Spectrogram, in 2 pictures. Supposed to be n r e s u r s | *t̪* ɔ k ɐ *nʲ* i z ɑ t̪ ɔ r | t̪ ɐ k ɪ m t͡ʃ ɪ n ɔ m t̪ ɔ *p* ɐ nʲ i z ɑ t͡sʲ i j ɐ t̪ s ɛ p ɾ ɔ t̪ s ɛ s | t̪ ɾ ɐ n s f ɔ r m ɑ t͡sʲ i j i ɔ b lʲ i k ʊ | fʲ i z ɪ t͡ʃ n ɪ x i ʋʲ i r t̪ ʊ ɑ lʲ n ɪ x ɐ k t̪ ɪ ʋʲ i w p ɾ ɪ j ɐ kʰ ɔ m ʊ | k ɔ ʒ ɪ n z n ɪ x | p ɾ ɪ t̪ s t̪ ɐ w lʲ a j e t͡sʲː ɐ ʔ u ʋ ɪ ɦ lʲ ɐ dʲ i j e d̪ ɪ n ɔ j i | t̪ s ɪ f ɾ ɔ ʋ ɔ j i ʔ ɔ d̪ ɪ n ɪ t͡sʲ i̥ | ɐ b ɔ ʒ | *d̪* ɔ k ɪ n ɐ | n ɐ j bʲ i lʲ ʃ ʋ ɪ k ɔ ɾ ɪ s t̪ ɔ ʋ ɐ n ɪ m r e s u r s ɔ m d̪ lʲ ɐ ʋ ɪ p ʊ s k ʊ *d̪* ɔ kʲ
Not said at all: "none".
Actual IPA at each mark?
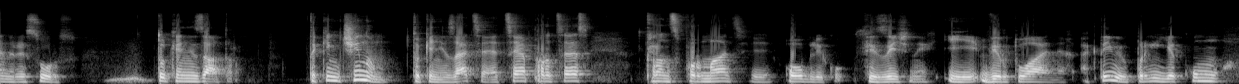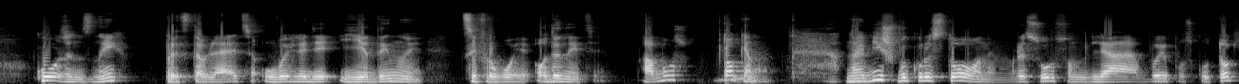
t̪, nʲ, k, t̪, t̪

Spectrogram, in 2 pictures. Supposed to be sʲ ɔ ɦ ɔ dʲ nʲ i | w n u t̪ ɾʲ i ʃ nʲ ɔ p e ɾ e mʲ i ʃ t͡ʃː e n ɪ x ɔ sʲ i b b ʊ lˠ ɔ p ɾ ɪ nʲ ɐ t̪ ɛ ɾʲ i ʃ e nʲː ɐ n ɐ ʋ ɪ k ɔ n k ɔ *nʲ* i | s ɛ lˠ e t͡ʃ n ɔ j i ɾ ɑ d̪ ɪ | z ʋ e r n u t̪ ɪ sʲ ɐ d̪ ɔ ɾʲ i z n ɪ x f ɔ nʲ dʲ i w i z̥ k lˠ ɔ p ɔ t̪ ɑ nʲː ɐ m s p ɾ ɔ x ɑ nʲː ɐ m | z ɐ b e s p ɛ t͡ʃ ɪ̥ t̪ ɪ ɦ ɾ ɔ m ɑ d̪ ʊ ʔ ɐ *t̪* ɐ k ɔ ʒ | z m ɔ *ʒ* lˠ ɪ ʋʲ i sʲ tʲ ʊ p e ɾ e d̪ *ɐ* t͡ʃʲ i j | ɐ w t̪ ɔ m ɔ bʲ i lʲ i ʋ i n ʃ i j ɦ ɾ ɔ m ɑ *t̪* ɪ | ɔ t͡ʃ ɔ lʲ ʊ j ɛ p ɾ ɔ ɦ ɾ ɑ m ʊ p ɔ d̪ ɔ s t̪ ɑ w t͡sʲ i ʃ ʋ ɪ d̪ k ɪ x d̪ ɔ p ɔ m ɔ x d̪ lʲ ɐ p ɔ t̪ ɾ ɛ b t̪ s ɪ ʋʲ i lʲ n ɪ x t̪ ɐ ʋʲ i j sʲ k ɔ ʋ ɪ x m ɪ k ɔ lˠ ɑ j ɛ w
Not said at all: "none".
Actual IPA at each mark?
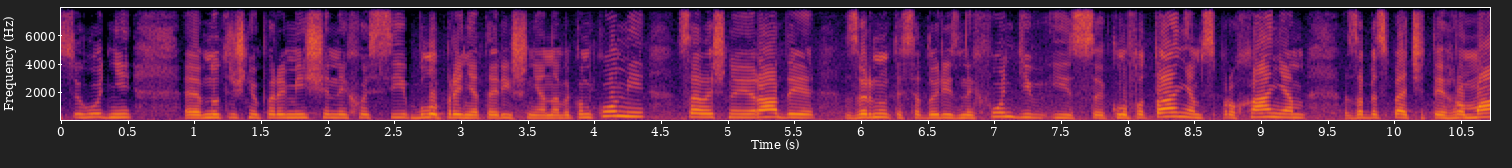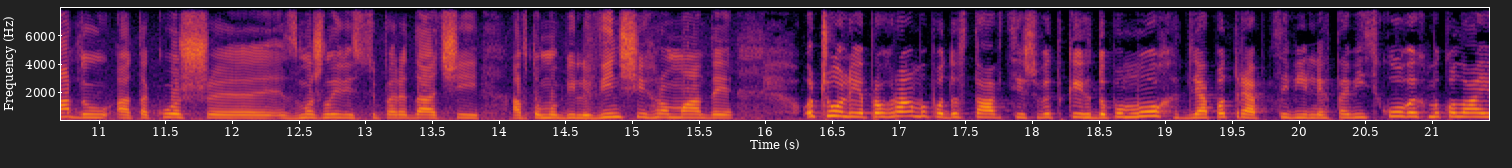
mʲ, t̪, ʒ, ɑ, d̪

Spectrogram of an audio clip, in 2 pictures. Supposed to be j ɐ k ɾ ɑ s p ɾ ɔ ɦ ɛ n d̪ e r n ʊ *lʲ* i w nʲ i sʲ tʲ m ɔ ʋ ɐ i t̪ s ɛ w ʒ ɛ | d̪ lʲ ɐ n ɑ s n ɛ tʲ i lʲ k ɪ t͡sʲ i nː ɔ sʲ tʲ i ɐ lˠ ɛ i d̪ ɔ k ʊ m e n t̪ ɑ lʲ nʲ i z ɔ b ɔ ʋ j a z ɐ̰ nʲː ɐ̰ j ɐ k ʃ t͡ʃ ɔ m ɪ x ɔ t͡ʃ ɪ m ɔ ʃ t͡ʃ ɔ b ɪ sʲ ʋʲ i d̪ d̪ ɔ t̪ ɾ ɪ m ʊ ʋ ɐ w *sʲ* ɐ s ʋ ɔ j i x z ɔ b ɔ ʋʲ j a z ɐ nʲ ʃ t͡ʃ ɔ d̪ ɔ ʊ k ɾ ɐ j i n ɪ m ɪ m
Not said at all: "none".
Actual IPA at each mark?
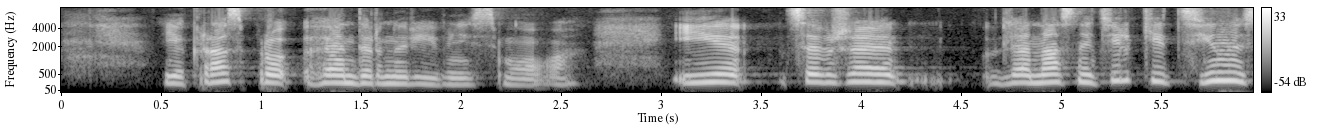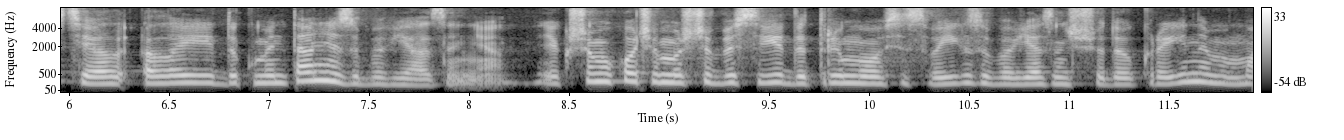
ɾʲ, sʲ

